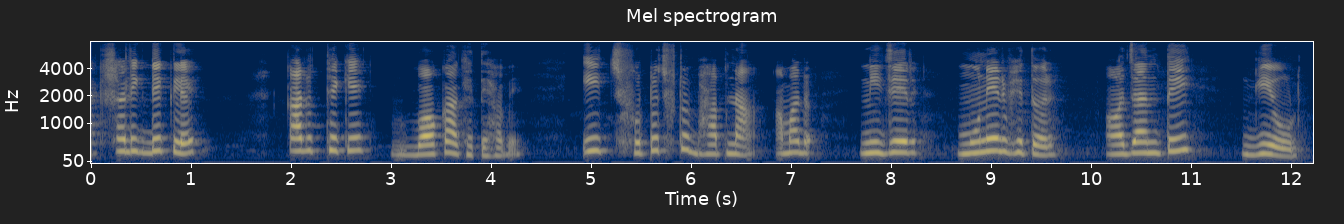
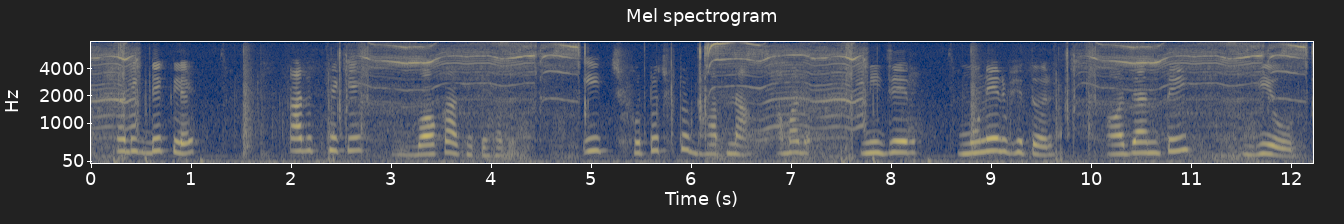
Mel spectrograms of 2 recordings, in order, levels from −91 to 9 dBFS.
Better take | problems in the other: first | background sound (Engine); 3 dB below the speech

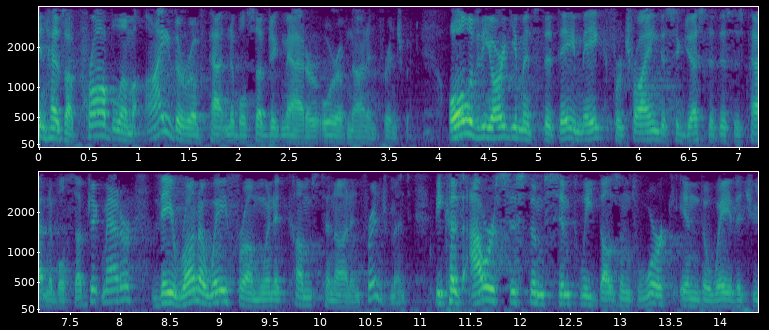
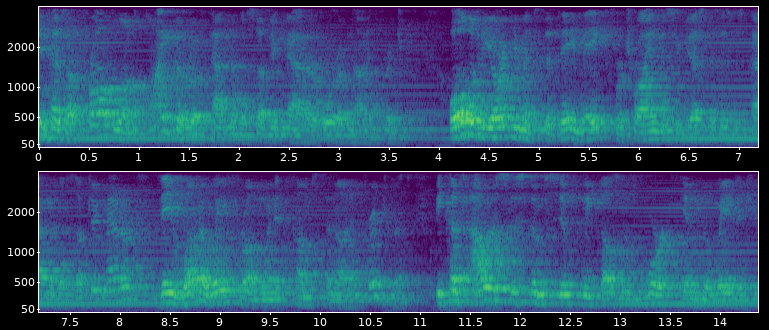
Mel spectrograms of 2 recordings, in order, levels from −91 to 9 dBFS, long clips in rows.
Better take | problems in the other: first | background sound (Bowed string instrument); 18 dB below the speech // room echo; dies away in 1 s

